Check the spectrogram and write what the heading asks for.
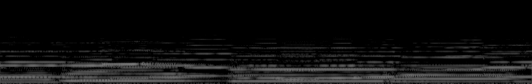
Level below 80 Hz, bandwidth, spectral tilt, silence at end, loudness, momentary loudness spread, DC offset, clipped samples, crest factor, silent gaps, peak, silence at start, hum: -68 dBFS; 11 kHz; -8 dB/octave; 0 s; -43 LUFS; 4 LU; under 0.1%; under 0.1%; 12 dB; none; -30 dBFS; 0 s; none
